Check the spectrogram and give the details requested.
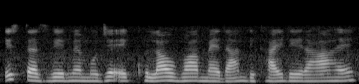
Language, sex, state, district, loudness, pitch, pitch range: Hindi, female, Bihar, Begusarai, -24 LUFS, 170 Hz, 155-175 Hz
